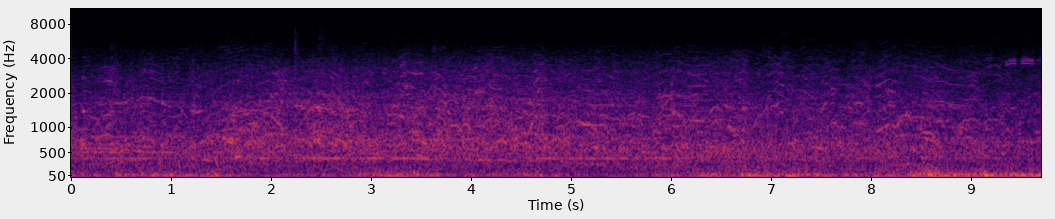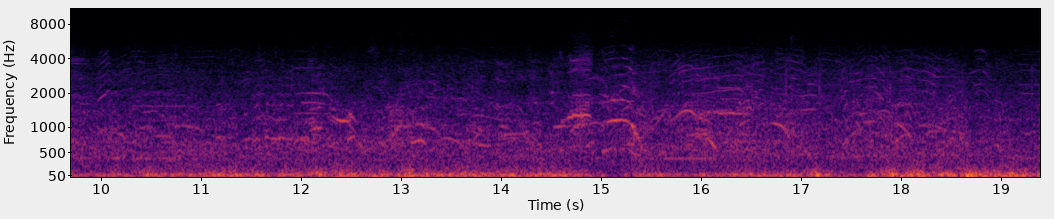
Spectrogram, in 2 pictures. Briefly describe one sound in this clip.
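A large crowd of spectators murmurs and chatters outdoors.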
